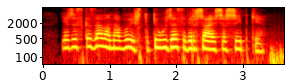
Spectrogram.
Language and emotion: Russian, angry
